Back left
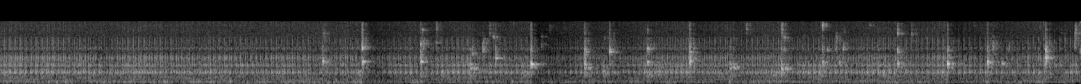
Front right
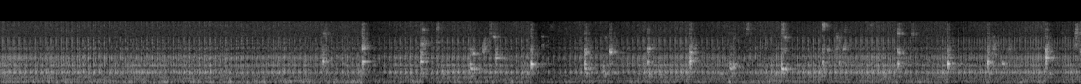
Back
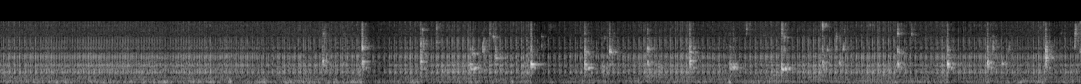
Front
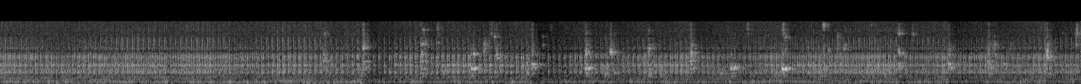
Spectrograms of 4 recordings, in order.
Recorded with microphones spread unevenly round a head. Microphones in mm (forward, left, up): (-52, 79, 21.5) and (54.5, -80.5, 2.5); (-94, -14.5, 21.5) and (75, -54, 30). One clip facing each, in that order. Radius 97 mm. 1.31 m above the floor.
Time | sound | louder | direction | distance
3.2 | dripping | back left 1 dB, back 4 dB | 175° left | 4.5 m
